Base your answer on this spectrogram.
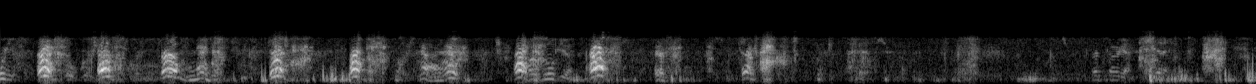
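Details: Brunó and Shába, two American Staffordshire Terriers in training, give rapid clustered barks and yips, dense at first, then thinning to sparse barks, mixed with human talk.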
